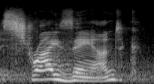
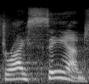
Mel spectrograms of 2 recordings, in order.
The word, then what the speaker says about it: Streisand: Yeah, so Siri pronounced it Streisand, more with a Z sound, and she's like, no, it's Streisand, sand, like the beach.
